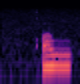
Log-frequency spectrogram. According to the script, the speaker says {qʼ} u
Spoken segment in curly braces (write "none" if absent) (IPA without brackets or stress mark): qʼ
